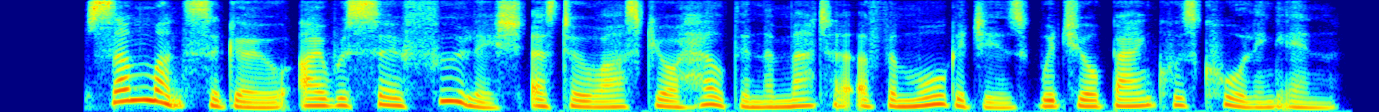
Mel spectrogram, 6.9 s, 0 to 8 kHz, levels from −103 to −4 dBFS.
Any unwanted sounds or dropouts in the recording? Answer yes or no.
no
